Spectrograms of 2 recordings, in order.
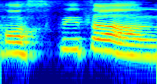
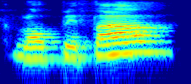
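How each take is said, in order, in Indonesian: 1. Bunyi s terdengar sebelum p. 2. Tidak ada bunyi s yang terdengar sebelum p. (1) "Jangan hospital" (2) "Tapi bacanya L'Hopital"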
